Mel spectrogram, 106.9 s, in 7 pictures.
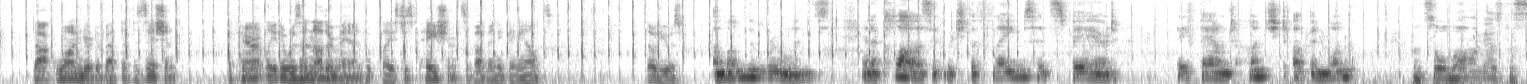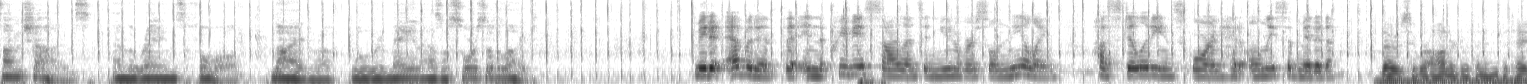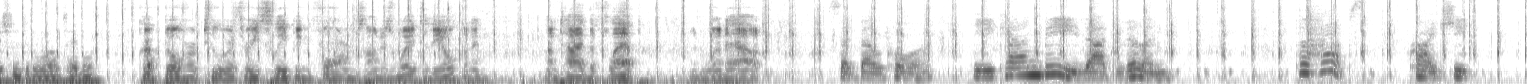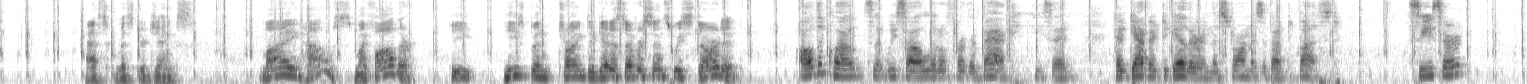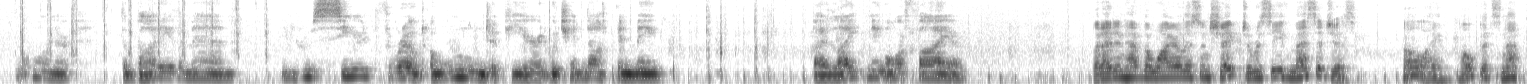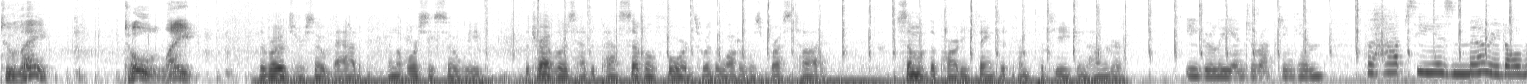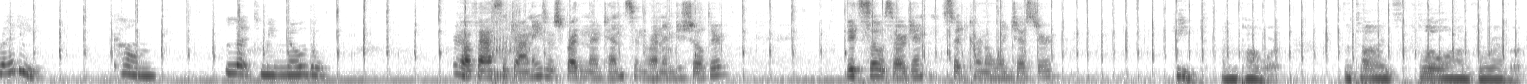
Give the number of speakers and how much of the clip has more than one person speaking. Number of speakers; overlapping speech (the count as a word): nine, no overlap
